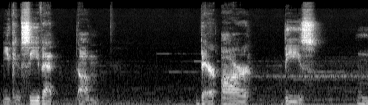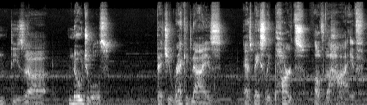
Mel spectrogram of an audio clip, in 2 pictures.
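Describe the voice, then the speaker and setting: A man narrating a sci-fi horror tabletop game as game master, speaking haltingly and thinking aloud with pauses. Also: fairly low pitch, a bit bright, soft background music.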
